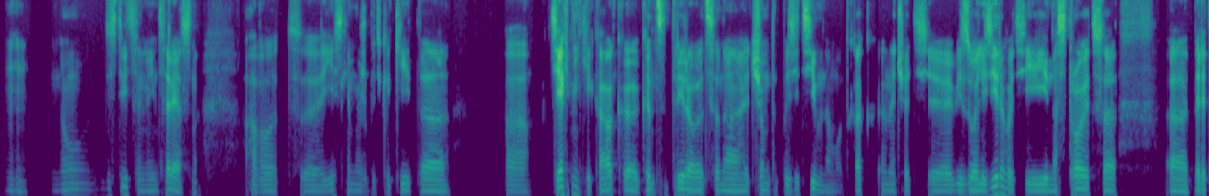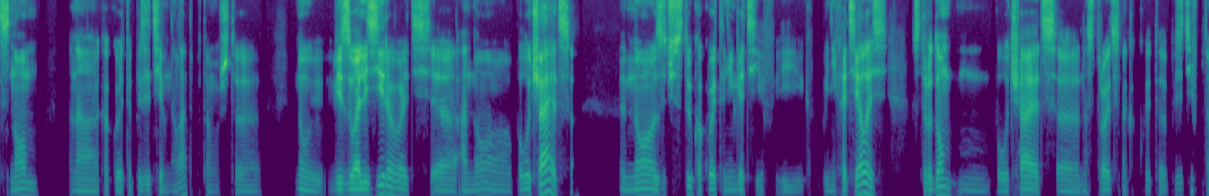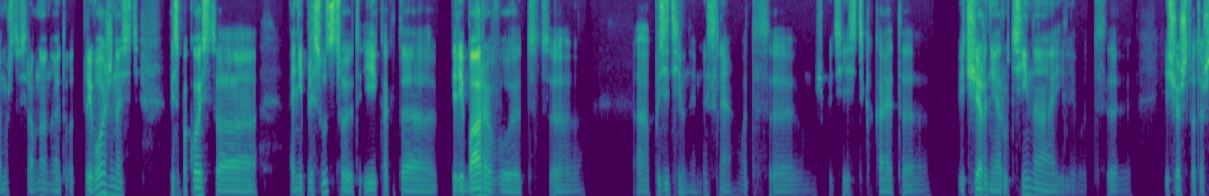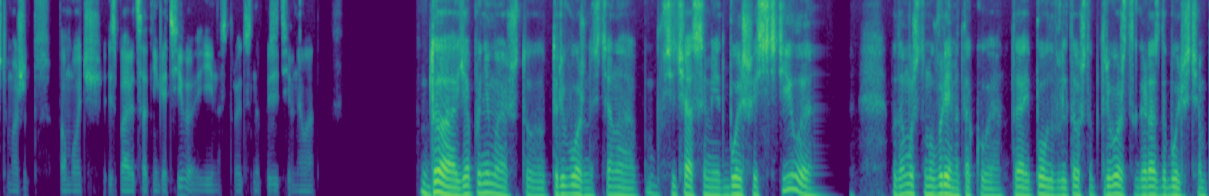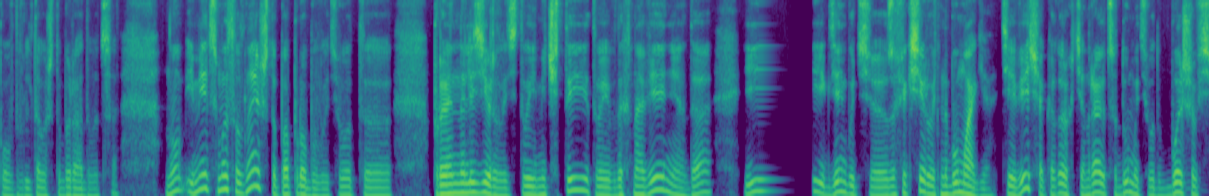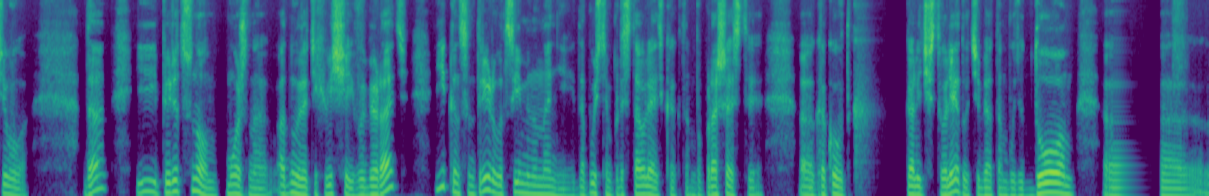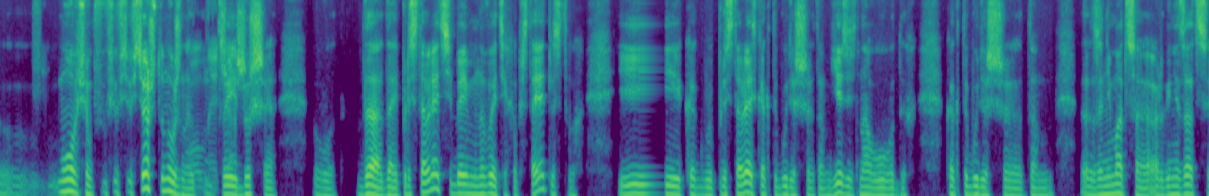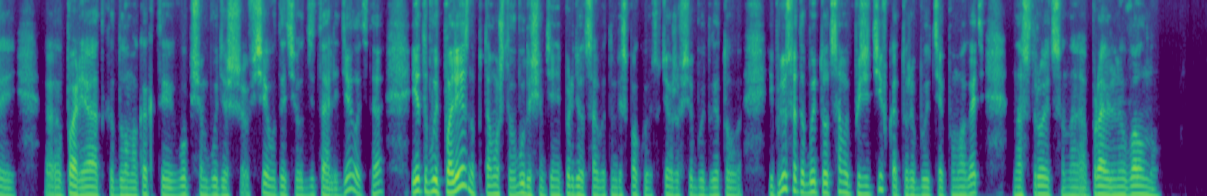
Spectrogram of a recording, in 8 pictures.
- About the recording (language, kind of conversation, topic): Russian, advice, Как мне уменьшить беспокойство по вечерам перед сном?
- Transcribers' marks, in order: distorted speech; chuckle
